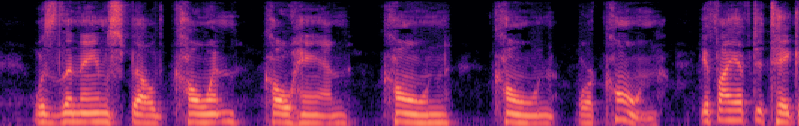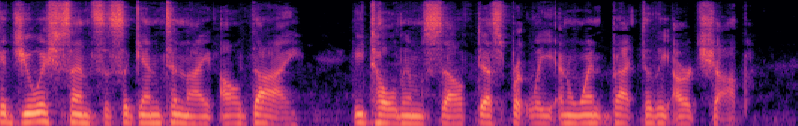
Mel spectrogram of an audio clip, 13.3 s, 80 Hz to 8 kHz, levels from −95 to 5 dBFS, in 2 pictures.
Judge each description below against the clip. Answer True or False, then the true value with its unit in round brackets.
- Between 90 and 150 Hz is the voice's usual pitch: True (135 Hz)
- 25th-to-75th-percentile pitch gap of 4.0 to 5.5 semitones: False (2.4 semitones)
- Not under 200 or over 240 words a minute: False (150 wpm)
